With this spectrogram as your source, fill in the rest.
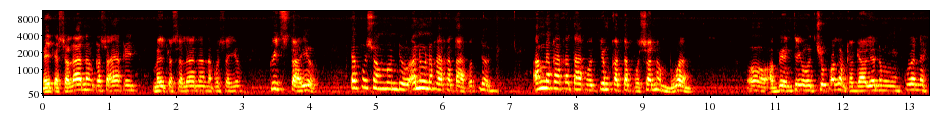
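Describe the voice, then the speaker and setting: A man's high-pitched voice with a dark, mellow tone and lively intonation. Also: moderate pace. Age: 70s. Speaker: comedy channel host. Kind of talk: casual chat.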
